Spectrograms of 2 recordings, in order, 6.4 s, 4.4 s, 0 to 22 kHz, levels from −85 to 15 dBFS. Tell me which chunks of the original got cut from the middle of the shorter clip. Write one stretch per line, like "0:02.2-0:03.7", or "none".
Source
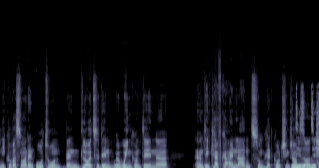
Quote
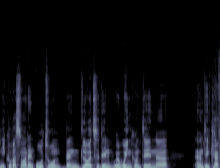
none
